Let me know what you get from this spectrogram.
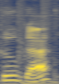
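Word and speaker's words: hygge: and hopefully catch it the next time around Huga Homestead is in the house as well h y g g e is pronounced Huga and it means cozy peaceful home in Danish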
